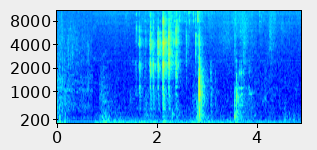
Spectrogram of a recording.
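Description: A few faint, irregular light clicks and taps over a low steady hum.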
